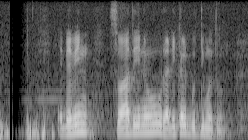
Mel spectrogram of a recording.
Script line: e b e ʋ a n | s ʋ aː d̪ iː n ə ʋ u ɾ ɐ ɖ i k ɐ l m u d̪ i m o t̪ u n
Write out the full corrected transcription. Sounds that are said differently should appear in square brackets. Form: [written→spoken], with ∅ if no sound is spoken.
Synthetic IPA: e b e ʋ [a→i] n | s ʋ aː d̪ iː n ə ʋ u ɾ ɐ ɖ i k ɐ l [m→b] u [d̪→d̪ː] i m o t̪ u n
